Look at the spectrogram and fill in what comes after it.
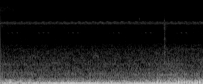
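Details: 2006 Porsche Cayenne S (955) 4.5L V8 after replacing the EVAP canister purge valve and clearing P0441 purge-flow codes: steady, even low idle rumble with no knocks, misses or surging, sounding healthy; earlier stalling after refueling and rough pulsing idle.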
